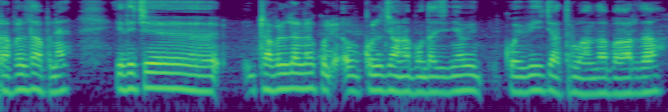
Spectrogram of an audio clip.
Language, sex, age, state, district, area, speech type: Dogri, male, 18-30, Jammu and Kashmir, Reasi, rural, spontaneous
